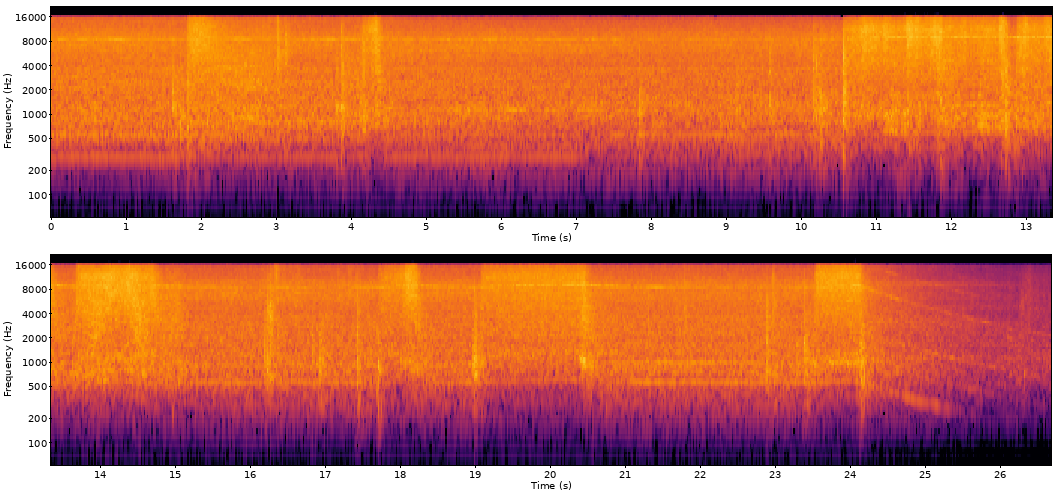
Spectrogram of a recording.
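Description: Vacuum cleaner running steadily with a high whine, its rushing air rising and falling in surges, then switched off near the end, the motor's pitch sliding down as it winds down.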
